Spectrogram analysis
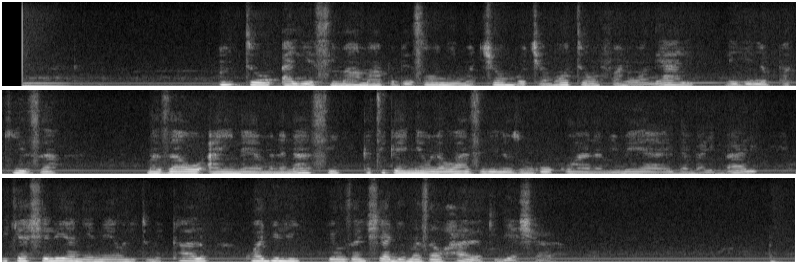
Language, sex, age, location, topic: Swahili, female, 25-35, Dar es Salaam, agriculture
